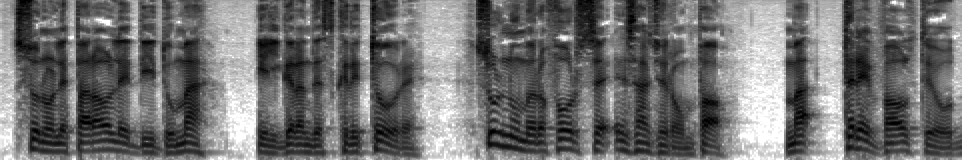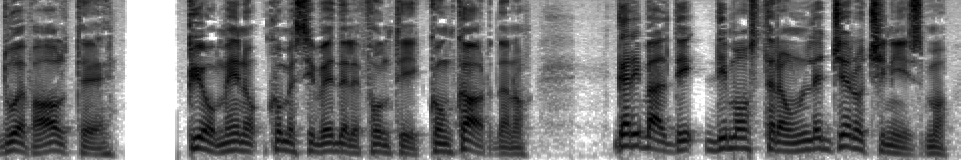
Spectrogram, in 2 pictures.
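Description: A man's voice: on the low side, no echo, clean studio sound. A man reading a scripted history piece on the radio, telling it with a wry, ironic edge and sly asides. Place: radio studio.

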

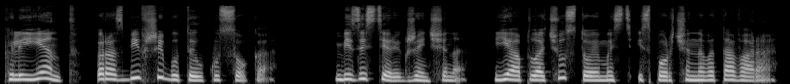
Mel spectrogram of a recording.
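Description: A woman's voice: medium pitch, a little slow, mellow, no room sound, studio quality, lightly acted. A woman voicing an angry, domineering young man who speaks in curt commands. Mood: commanding.

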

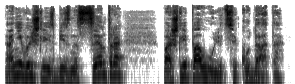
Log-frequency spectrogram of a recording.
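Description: Lively husky male audiobook narrator. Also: a little high, normal speed. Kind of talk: scripted narration.

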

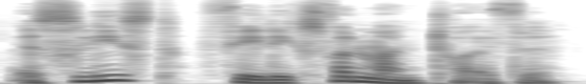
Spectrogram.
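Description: A woman giving a scripted summary as a radio announcer in a calm, informative way. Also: rumbling low, moderate pace, creaky, breathy edge, no room sound, clean studio sound.

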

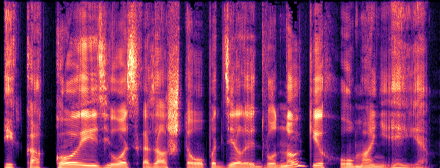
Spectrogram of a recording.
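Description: A woman voicing a grumpy, sarcastic male cat familiar who drawls his mocking remarks in a gravelly voice. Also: very deep voice, unhurried, a little mellow, no room sound, studio quality, full character voice. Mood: grumbling. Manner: mocking, exasperated.

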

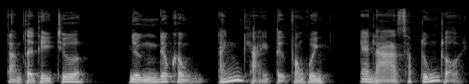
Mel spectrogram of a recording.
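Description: Male narrator reading an unflappable young swordsman, composed, low husky tone. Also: moderate pace. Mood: calm. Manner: composed, matter-of-fact.

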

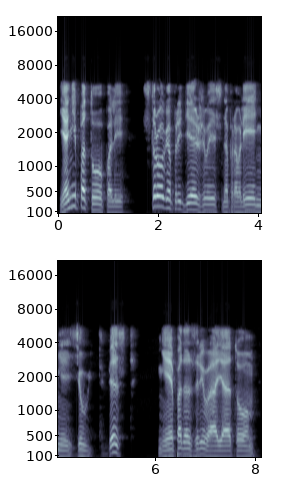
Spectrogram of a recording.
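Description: Slow, measured male audiobook narrator. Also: on the low side, lively intonation, clean tone. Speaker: audiobook reader. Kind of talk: storybook narration. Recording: dull lo-fi audio.

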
